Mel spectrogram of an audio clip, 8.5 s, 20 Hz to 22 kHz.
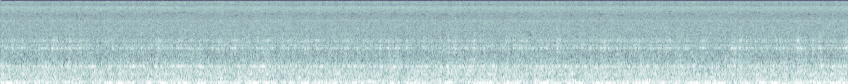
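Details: Navien NCB-240 boiler recorded three days after a Jan 31, 2020 service: continuous low droning rumble with faint steady hum above; combustion fan running louder than it should.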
